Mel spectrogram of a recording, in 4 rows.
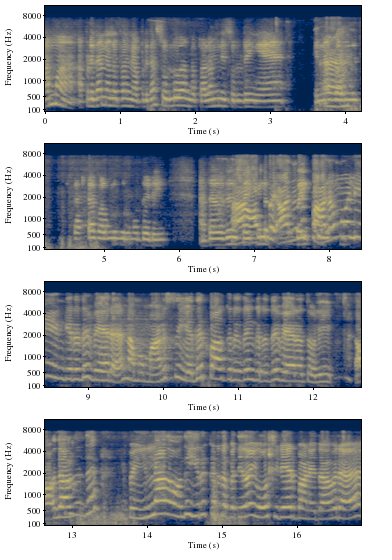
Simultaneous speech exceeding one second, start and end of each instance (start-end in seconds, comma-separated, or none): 6.8-8.0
